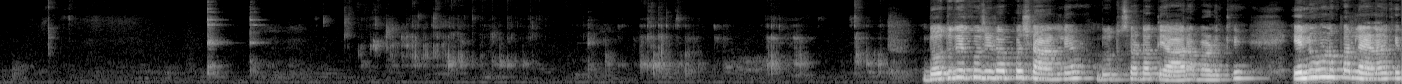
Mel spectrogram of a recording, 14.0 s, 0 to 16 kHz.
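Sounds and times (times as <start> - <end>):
milk trickling through strainer: 2.5 - 9.3.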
